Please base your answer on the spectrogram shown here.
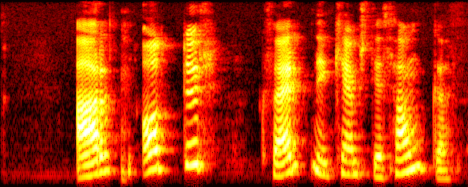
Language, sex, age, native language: Icelandic, female, 40-49, Icelandic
